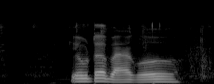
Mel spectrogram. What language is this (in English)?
Nepali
